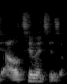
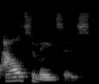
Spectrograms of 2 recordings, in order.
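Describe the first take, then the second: First: The word is said with an American pronunciation. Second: The word is said with a British pronunciation. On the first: "America use altimeters" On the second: "we say altimeters in Britain"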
